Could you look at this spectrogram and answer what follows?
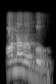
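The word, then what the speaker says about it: honourable: আবার দেখো আরেকটা যদি উদাহরণ দিই অনারেবল, এইচ ও এন ও ইউ আর এ বি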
